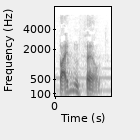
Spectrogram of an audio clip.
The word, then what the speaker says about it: Weidenfeld: And the way you really pronounce his name is Weidenfeld.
